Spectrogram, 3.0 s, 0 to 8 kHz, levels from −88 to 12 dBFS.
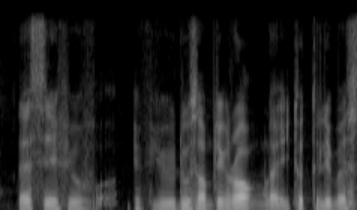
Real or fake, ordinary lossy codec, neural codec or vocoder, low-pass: real; none; none; 7.2 kHz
